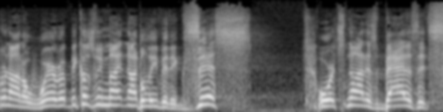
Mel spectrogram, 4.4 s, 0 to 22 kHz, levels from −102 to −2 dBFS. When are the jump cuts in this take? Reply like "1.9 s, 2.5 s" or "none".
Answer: 1.4 s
